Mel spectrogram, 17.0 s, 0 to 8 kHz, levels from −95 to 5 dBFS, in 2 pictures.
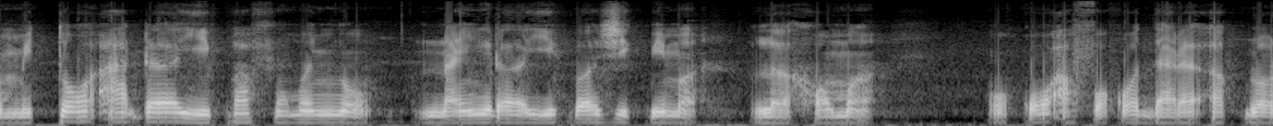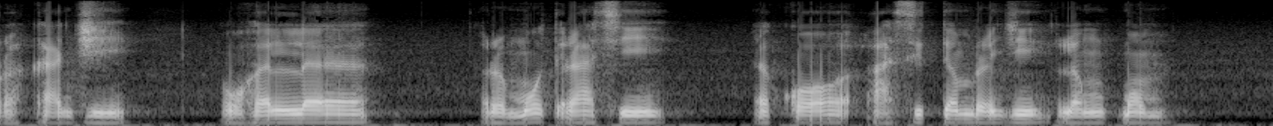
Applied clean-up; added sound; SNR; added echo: none; none; none; none.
